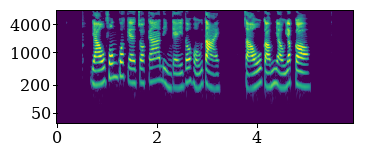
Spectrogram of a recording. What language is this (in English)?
Cantonese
